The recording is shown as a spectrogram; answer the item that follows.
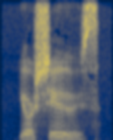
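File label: your shoes, female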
